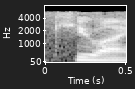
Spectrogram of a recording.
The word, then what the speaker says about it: qi: So the terms that he translated as energy, the Chinese word is qi, and spelled Q-I, and pronounced qi as in cheese.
